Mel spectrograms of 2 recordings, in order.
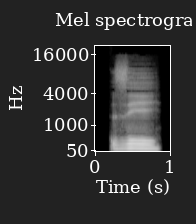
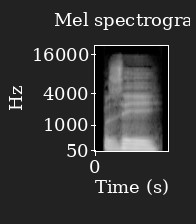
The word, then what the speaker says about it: gì: Gì? Chị muốn gì? – The word for what is pronounced with a low, falling tone. Say it again. – Gì?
